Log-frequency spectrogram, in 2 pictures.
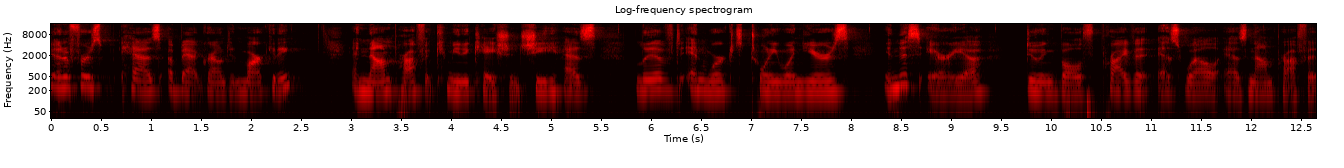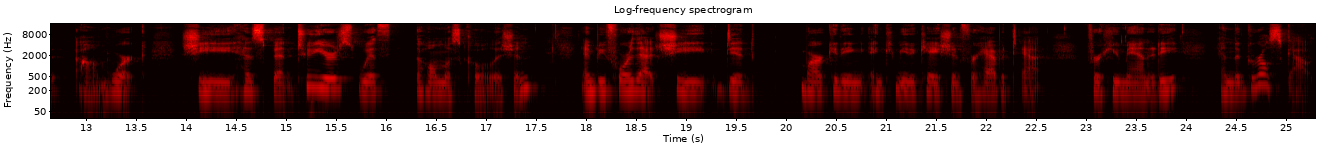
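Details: Adult woman speaking; plain speech.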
